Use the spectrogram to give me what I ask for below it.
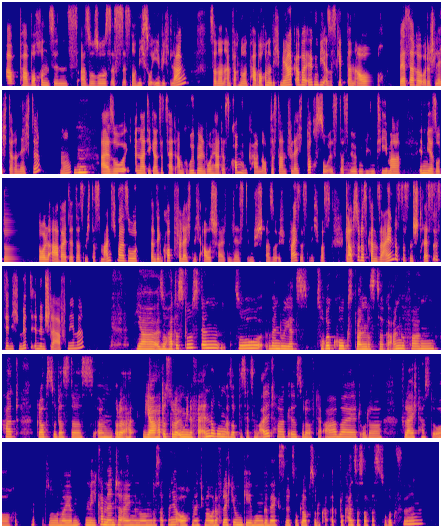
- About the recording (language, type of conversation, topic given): German, advice, Warum wache ich nachts ständig ohne erkennbaren Grund auf?
- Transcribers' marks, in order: distorted speech; other background noise; static; stressed: "doch"; other noise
